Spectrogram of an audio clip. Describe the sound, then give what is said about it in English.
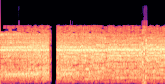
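An aluminum cylinder from the bow of a rowboat explodes in Superman's hands at sea: a huge explosion with a gigantic, sustained roar of loud, hissing noise that cuts out for a split second, then thunders on steadily to the end, with no voices. “the cylinder explodes in his hands with a gigantic roar”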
